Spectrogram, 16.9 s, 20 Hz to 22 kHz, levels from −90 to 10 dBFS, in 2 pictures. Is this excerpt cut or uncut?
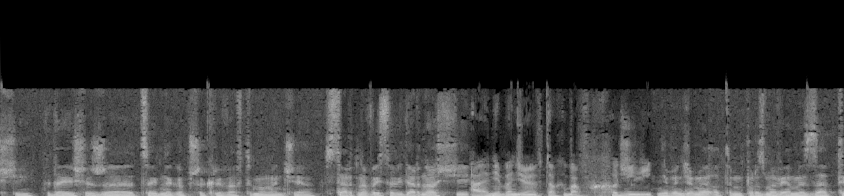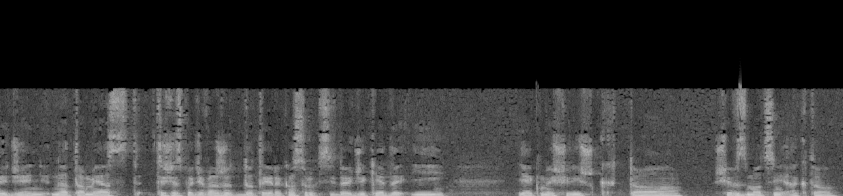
uncut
